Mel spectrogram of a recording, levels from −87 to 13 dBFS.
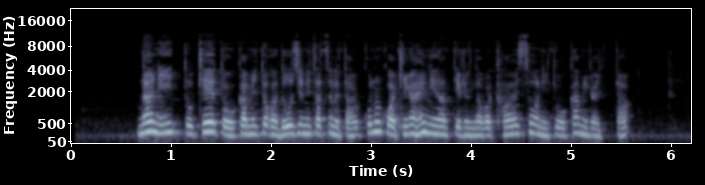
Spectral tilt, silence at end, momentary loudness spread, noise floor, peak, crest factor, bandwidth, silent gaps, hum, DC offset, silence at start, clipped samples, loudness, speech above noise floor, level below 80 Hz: -6.5 dB/octave; 0.65 s; 10 LU; -63 dBFS; -6 dBFS; 18 dB; 11 kHz; none; none; under 0.1%; 0.65 s; under 0.1%; -23 LUFS; 40 dB; -62 dBFS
